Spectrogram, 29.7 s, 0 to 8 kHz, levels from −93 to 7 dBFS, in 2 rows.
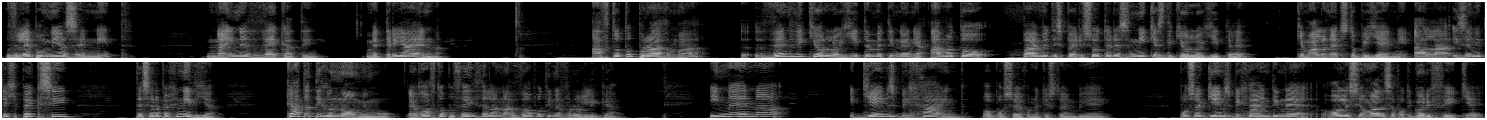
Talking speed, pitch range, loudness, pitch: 140 wpm, 130-195 Hz, -33 LUFS, 160 Hz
